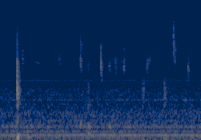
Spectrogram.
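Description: Near silence with faint clicks of a plastic action figure being twisted at the waist in the hands. One sharper click comes just after the start.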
